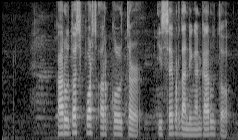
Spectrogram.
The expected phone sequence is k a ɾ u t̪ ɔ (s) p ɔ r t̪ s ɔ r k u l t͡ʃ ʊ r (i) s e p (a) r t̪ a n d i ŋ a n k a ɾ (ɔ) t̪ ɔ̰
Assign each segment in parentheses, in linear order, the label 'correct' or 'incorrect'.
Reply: correct, correct, incorrect: ə, incorrect: u

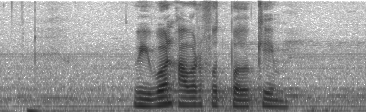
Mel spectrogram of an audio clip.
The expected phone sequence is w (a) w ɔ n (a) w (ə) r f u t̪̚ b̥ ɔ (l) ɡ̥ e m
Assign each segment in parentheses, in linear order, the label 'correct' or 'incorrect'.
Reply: incorrect: i, correct, correct, correct

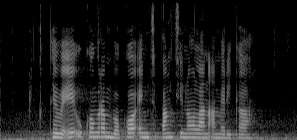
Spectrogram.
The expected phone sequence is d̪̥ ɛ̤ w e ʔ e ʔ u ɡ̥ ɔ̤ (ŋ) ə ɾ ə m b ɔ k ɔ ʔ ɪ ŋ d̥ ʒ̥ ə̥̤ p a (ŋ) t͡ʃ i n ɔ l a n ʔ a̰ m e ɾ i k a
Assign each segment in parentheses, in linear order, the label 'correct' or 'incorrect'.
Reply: correct, correct

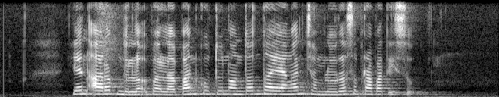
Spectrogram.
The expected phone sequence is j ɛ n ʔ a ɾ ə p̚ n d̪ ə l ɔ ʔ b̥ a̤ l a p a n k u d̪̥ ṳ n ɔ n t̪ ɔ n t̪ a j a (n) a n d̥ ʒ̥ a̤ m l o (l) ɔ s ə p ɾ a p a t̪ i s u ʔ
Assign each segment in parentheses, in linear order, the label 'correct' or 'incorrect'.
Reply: incorrect: ŋ, incorrect: ɾ

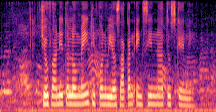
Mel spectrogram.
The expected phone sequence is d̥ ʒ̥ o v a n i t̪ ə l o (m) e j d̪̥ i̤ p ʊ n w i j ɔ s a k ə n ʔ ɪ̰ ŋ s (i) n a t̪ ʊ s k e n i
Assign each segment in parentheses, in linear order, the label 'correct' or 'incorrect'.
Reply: correct, correct

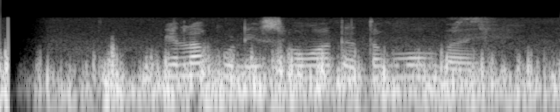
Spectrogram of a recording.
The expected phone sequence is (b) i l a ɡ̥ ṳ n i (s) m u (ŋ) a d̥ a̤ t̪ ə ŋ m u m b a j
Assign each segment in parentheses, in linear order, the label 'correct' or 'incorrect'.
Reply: incorrect: m, correct, correct

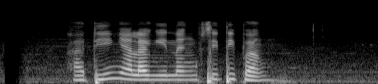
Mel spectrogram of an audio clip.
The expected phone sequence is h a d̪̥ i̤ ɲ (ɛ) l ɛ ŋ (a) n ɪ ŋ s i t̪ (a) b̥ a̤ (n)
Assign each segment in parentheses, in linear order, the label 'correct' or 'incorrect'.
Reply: incorrect: a, incorrect: i, incorrect: i, incorrect: ŋ

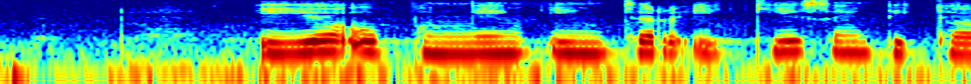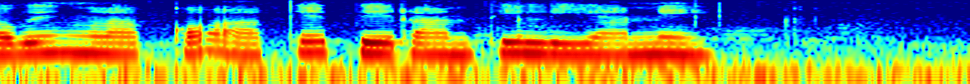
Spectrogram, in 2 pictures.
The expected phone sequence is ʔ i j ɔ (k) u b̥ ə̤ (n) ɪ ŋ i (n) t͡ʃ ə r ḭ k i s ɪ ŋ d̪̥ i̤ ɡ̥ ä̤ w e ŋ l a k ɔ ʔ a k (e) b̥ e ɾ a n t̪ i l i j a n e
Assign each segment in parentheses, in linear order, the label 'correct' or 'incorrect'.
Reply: incorrect: ʔ, incorrect: ŋ, incorrect: ɲ, correct

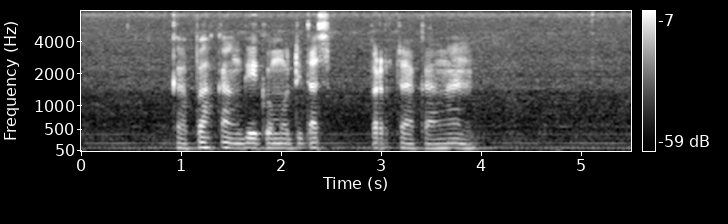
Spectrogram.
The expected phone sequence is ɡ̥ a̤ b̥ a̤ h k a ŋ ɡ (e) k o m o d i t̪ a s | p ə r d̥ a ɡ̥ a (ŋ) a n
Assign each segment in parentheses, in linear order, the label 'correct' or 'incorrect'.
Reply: correct, correct

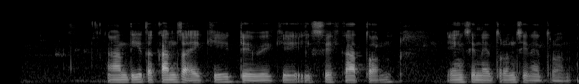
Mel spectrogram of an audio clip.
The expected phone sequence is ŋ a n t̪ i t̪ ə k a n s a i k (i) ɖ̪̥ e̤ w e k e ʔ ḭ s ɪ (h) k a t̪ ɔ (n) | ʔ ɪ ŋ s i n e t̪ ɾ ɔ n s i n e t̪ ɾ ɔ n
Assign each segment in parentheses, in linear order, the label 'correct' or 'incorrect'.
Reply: correct, correct, correct

